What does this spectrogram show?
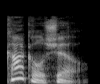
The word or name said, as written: cockleshell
